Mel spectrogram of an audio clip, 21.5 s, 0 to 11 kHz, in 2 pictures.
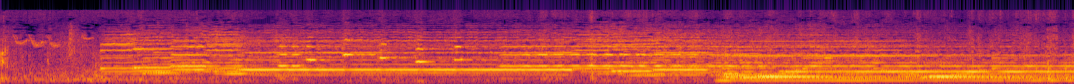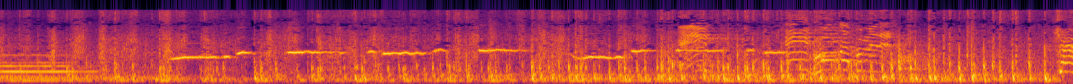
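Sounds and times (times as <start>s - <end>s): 
birds chirping and whistling: 0.0s - 1.1s, 12.4s - 18.9s
horse clip-clopping while led carrying surveying instruments: 2.4s - 21.4s.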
